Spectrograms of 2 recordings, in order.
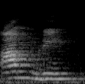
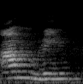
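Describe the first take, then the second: The two takes are said the same way.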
